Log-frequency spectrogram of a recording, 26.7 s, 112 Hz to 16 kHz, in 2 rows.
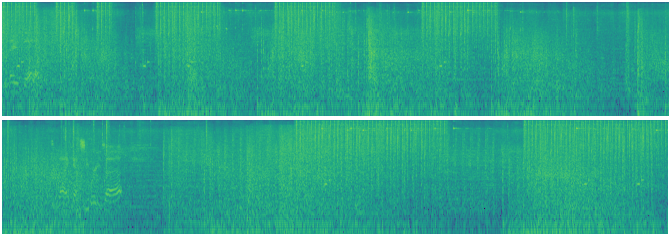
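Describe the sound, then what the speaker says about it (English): Grenade explosions and gunfire from the Fallout 76 Invaders from Beyond event fill the space in dense, continuous volleys of booms and rapid shots, loud and sustained with only brief lulls, with faint voices underneath. "somebody's just throwing a shit ton of grenades at him"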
